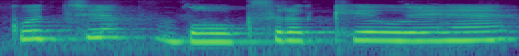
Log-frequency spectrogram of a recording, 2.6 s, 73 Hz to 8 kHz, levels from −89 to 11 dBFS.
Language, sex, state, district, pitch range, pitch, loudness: Hindi, female, Uttar Pradesh, Saharanpur, 265-305 Hz, 275 Hz, -15 LUFS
